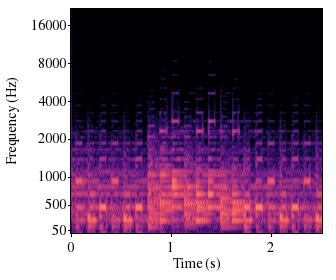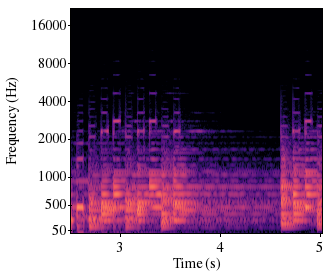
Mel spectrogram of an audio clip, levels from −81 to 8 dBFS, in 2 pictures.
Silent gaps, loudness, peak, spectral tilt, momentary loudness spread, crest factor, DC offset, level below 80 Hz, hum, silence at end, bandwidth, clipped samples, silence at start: none; -21 LUFS; -4 dBFS; -9 dB/octave; 15 LU; 18 dB; under 0.1%; -54 dBFS; none; 0 s; 6.4 kHz; under 0.1%; 0 s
